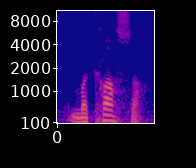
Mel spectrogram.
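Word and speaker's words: מחסה: and to take cover the actual pronunciation of this word Mikasa and it means shelter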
